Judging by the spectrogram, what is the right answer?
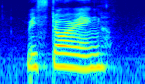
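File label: "restoring", US English; pronunciations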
